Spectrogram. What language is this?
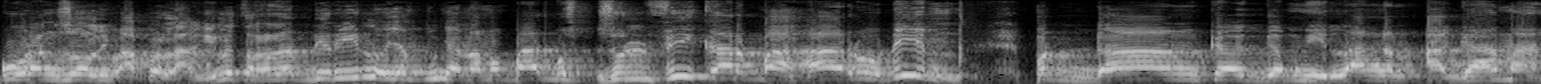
Indonesian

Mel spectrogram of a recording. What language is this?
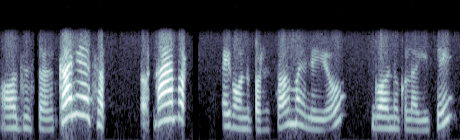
Nepali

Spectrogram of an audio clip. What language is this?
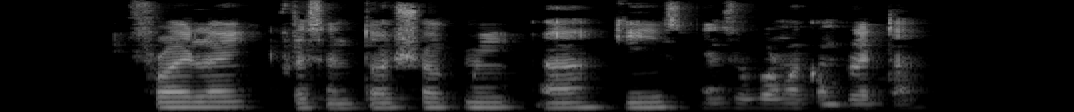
Spanish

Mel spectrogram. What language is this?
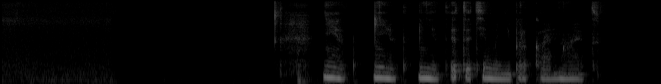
Russian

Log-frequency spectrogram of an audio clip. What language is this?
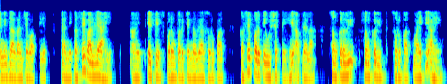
Marathi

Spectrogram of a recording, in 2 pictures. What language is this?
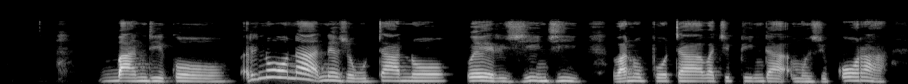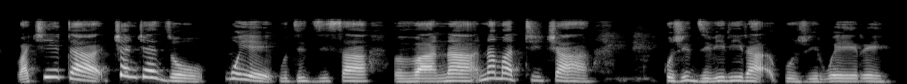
Ndau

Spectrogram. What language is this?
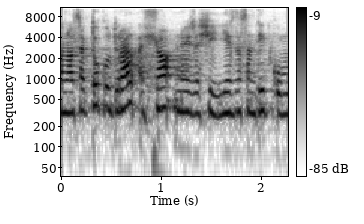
Catalan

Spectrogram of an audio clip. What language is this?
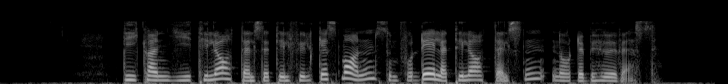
Norwegian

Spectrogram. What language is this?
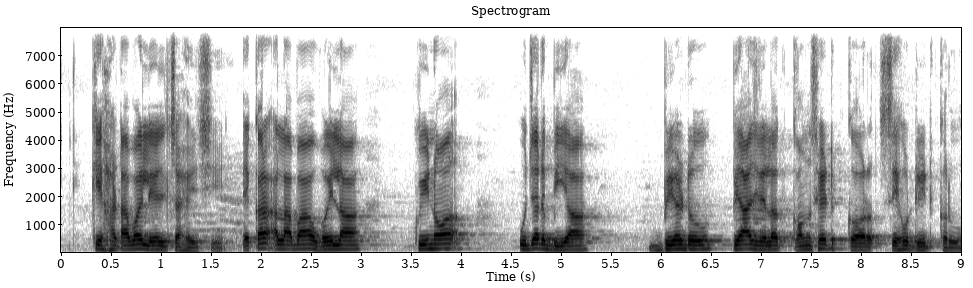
Maithili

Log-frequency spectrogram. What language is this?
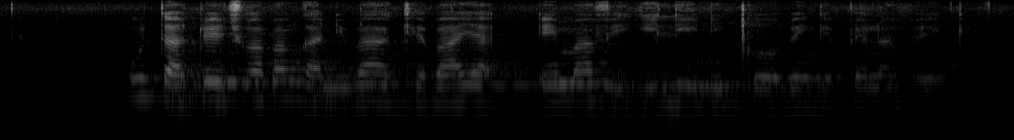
South Ndebele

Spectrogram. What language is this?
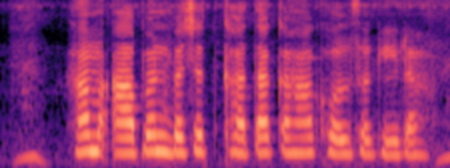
Bhojpuri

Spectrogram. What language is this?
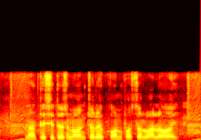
Bangla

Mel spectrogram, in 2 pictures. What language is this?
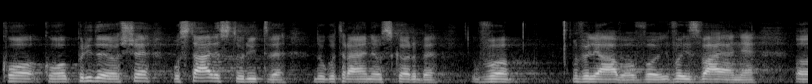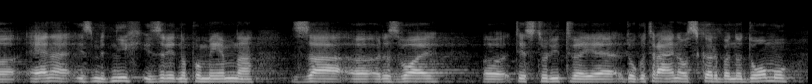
Slovenian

